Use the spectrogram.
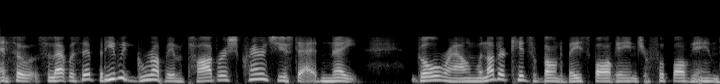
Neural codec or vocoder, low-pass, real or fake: codec, 16 kHz, 1 kbps, FunCodec, trained on LibriTTS, 50 frames a second; 3.6 kHz; fake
